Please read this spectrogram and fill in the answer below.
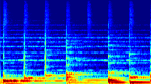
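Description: Calm instrumental background music: single notes struck about every half second, each ringing on over a held low tone.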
